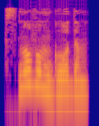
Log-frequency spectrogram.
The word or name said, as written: s novym godom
